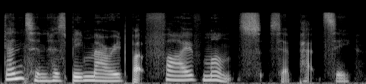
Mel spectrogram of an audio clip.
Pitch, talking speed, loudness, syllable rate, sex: 180 Hz, 145 wpm, -20 LUFS, 3.5 syllables/s, female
